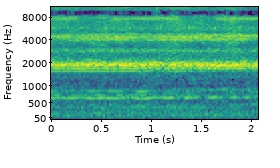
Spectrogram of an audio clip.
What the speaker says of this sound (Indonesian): Suara tonggeret yang lumayan riuh.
